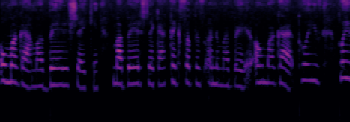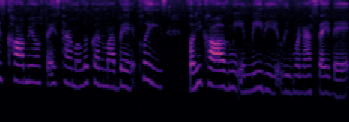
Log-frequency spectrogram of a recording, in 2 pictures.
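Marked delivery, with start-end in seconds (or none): 0.0-6.9 put-on panicked voice. Telling how she called Blake, acting out her own panic. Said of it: "And I'm panicking".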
